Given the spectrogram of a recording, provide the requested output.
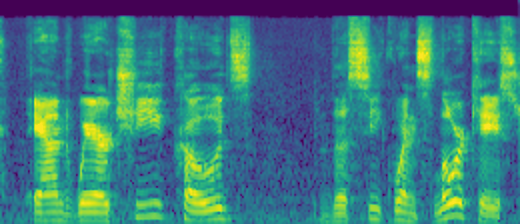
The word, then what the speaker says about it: chi: looks like this letter even though it's spelled c h i is pronounced chi which is why i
